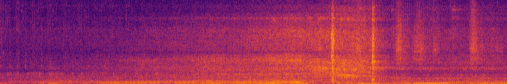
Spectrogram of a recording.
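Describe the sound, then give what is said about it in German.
A Vespa scooter engine hums steadily as it rides through the streets of Rome. Its mid-pitched drone is fairly loud and continuous, with some revving toward the end. “er kurft mit dem italienischsten aller Fahrzeuge durch Roms Straßen, mit einer Vespa.”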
